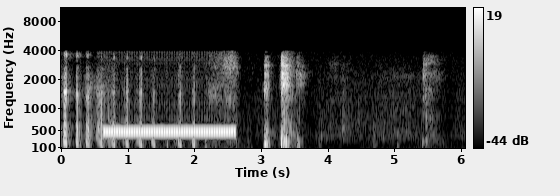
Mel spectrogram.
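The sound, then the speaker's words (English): Telephone being dialed: a steady line tone runs under a quick, even train of dialing pulses for about two seconds. It stops abruptly, then a few short, loud bursts follow before low noise. “If I dialed the right number”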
